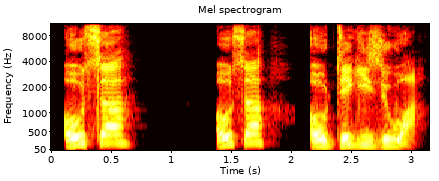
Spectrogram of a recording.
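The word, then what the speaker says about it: Osa Odighizuwa: Osa Odigizua. Oh yeah, Odigizua. Odigizua.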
